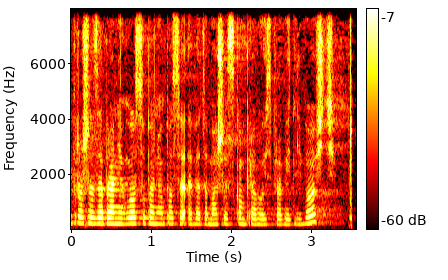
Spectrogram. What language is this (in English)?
Polish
